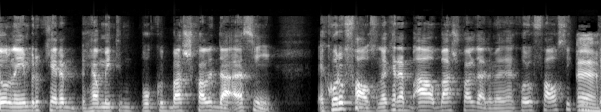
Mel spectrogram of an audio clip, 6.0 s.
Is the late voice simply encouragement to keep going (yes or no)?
yes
